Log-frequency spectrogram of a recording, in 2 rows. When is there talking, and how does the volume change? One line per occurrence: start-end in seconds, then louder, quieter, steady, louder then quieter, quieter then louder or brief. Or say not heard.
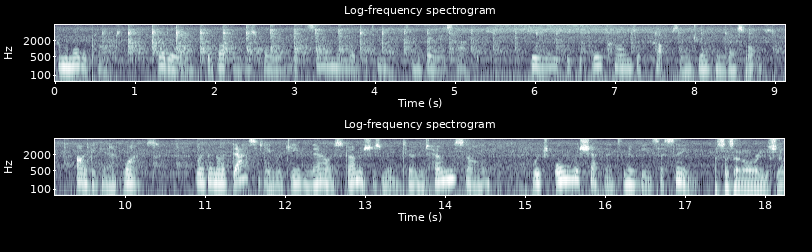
0.0-18.1 louder.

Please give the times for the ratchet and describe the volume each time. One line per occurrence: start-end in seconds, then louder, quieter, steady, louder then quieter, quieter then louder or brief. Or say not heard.
not heard.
